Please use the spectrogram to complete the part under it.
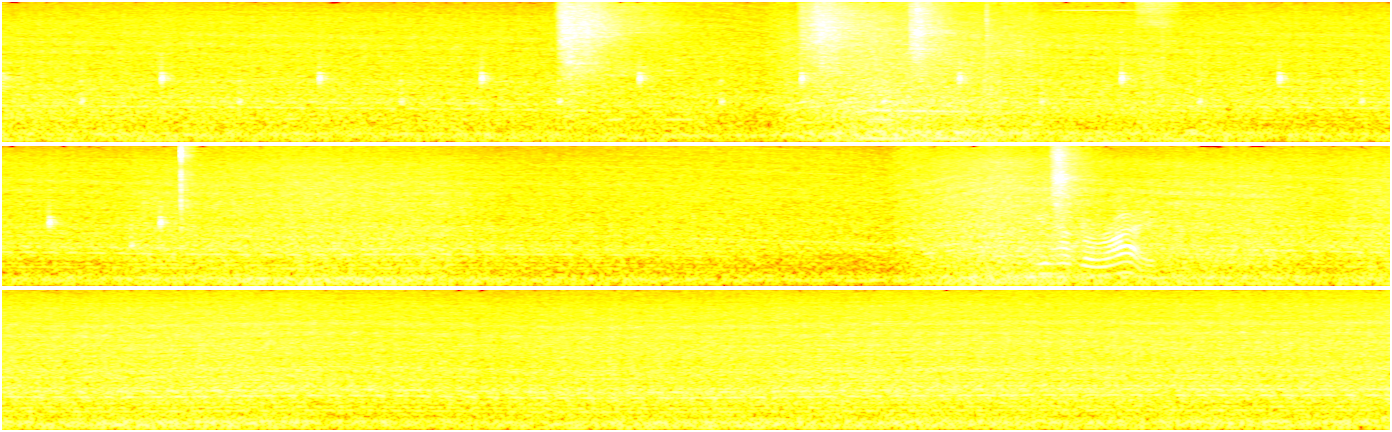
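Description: A truck engine rumbles steadily.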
